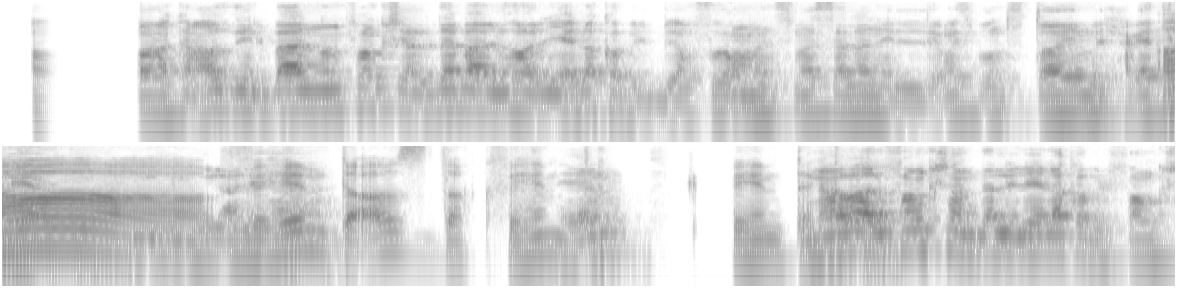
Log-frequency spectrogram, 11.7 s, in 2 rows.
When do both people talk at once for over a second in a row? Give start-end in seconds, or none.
5.8-7.6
